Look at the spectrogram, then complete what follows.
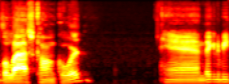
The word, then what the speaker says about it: The Last Concord: The Last Concord, yep.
